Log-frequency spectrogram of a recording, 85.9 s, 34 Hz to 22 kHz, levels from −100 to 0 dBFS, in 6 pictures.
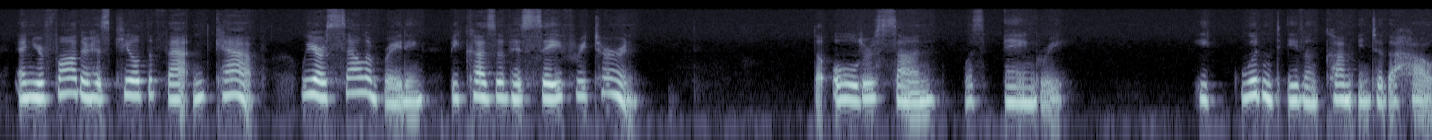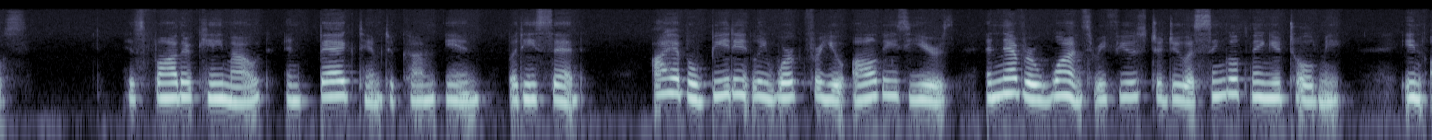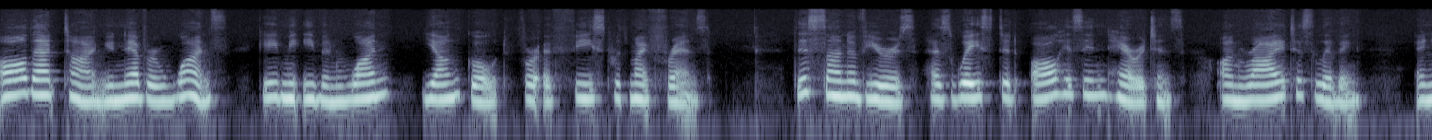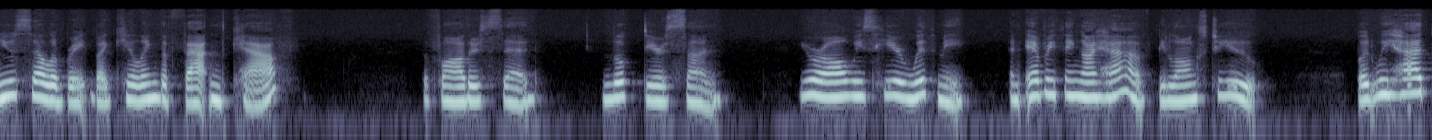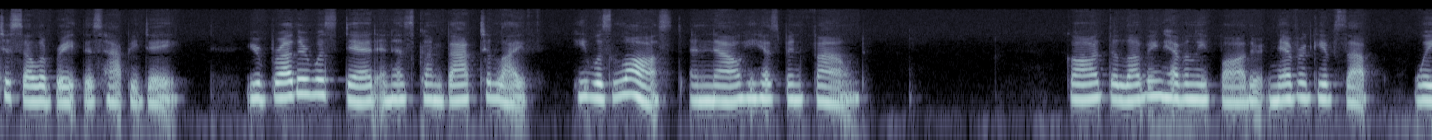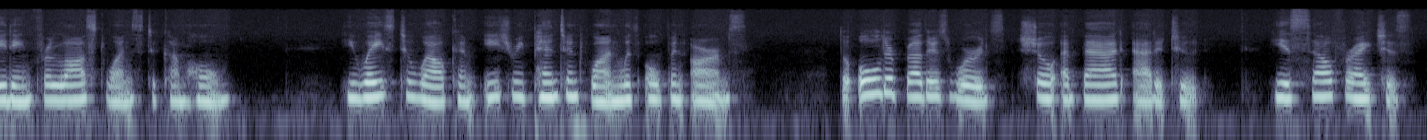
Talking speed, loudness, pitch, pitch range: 130 wpm, -26 LUFS, 230 Hz, 215-250 Hz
